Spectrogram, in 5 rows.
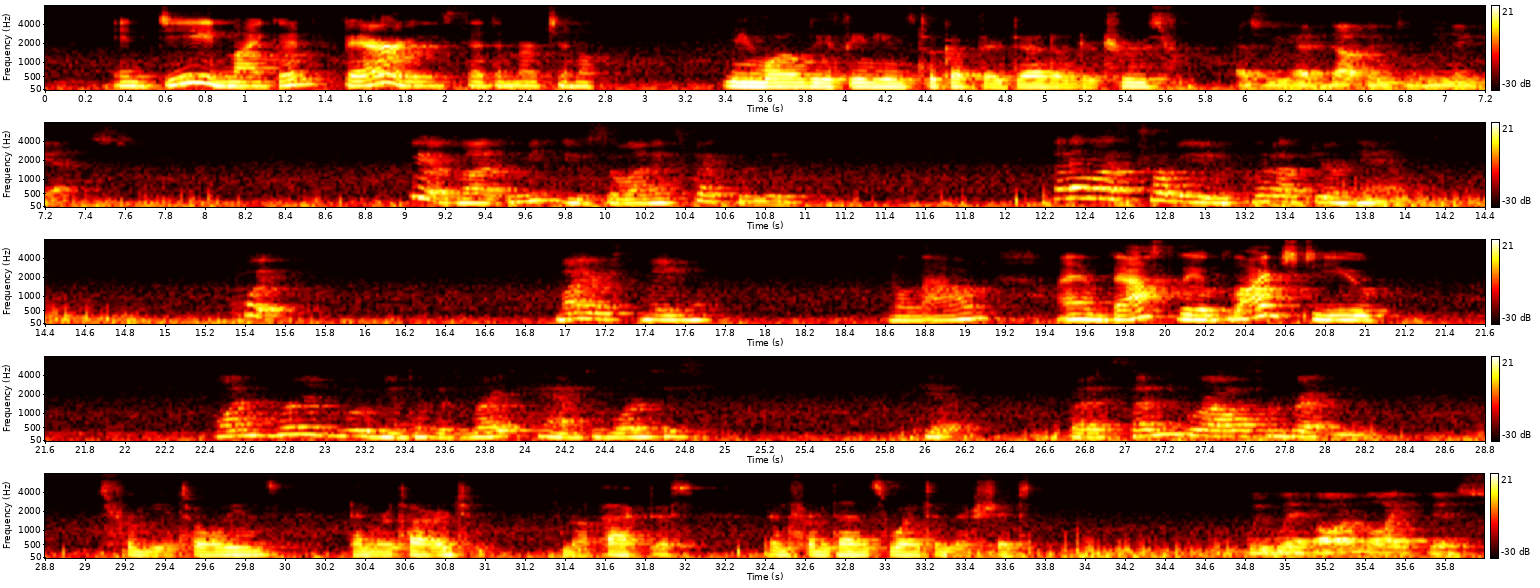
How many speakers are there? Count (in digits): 4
